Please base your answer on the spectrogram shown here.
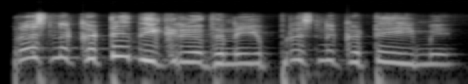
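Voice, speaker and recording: A man's voice: very high voice, brisk, a bit bright, no room sound. A male teacher giving a classroom grammar lesson, with joking asides and slips into local dialect.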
